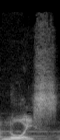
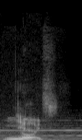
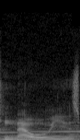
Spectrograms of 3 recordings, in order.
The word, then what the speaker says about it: Naoise: I don't know how to pronounce that, but people told me it's Nisha. Well, we'll see. We'll see. Noise. That's how you pronounce it. Noise. I was pronouncing it as Naoise, but Yeah.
